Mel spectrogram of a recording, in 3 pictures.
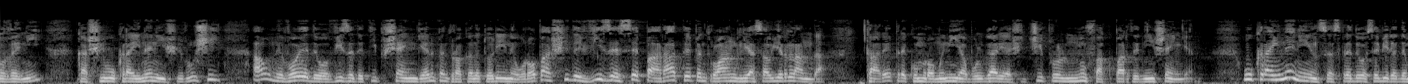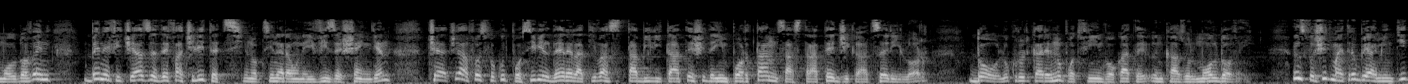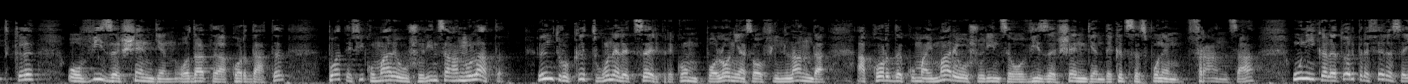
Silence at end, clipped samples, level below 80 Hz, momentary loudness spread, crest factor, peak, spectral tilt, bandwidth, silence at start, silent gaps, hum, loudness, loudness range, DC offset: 0 s; under 0.1%; -46 dBFS; 7 LU; 14 dB; -6 dBFS; -5.5 dB/octave; 8.8 kHz; 0 s; none; none; -19 LUFS; 2 LU; under 0.1%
